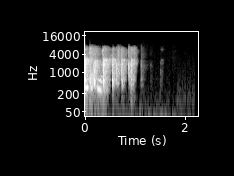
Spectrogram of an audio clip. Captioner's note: applause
